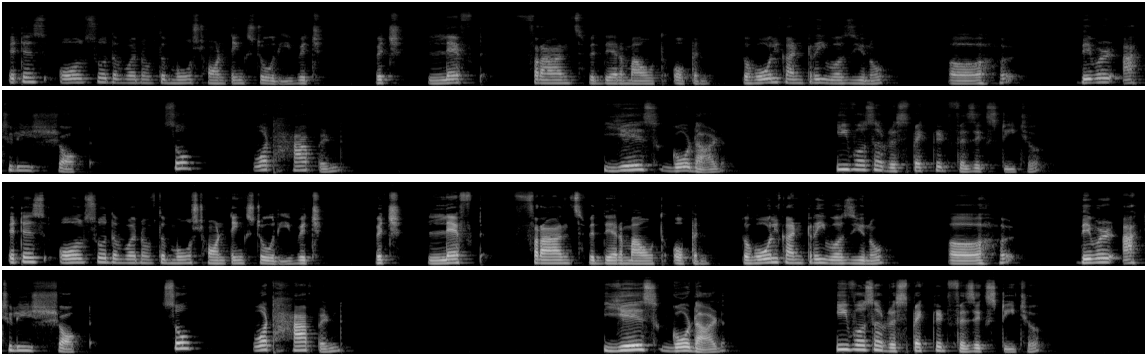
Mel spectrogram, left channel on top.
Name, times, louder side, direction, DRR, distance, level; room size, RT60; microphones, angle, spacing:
voice 1, 0.1-3.2 3.7-4.0 4.3-4.6 5.3-7.1 7.4-8.8 9.5-10.1 10.8-12.2 13.1-13.3 13.9-14.8 17.4-18.7 19.8-21.8, right 7 dB, 50° right, 0.3 m, -25 dB
5.9 x 2.5 x 3.5 m
head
